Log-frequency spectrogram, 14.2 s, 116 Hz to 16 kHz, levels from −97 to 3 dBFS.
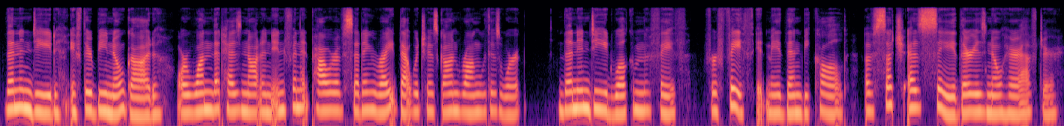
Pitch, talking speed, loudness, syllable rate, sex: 205 Hz, 195 wpm, -18 LUFS, 4.7 syllables/s, female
